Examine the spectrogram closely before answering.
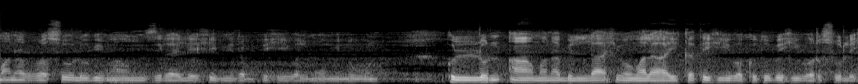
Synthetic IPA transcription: mɐnɐrˤːɑsuːlʊbɪmaːʔʊnzɪlaɪlaːhɪmɪnɾˤɑbːɪhɪwɐlmʊʔmɪnuːn | kʊlːʊnʔaːmɐnabɪlːaːhɪwɐmɐlaːʔɪkat̪ɪɦɪwɐkʊt̪ʊbɪɦɪwɐɾˤɑsuːlɪ

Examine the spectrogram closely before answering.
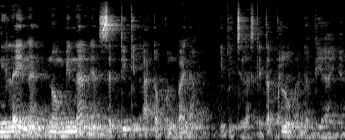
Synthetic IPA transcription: nilajnanominalɲasədikɪt̪a̰t̪awpʊnbaɲak̚ | it̪ud͡ʒəlaskit̪apərluʔa̰ndabiaja

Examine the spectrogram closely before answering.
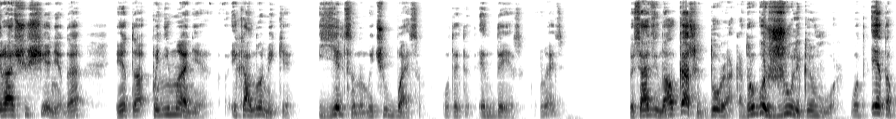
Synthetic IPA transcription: ɪɾəɐɕːʊɕːenʲɪjəd̪a | ɛt̪əpənʲɪmanʲɪjə | ɪkɐno̞mʲɪkʲɪ̰ | jelʲt̪sənəmɨt͡ɕʊbajsəm | vo̞t̪ɛt̪ʲət̪ɛnd̪ɨɛspənʲɪma̰jɪtʲɪ̥ | t̪ojɪsʲtʲɐdʲinalˠkaʂɨd̪ʊɾa̰kad̪ɾʊɡo̞jʐulʲɪkɨvo̞̰r | vo̞t̪ɛt̪ə

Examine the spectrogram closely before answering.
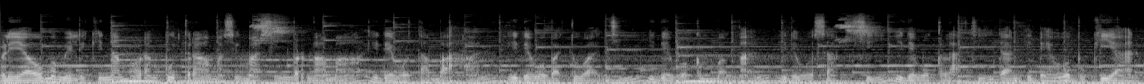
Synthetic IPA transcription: bəliawməmilikinamoɾaŋput̪ɾamasɪŋmasɪŋbərnama | idewɔt̪amba̰han | idewɔbat̪uad͡ʒiːdewɔkəmbaŋanidewɔsaksi | idewɔkəla̰d͡ʒidanidewɔbukian

